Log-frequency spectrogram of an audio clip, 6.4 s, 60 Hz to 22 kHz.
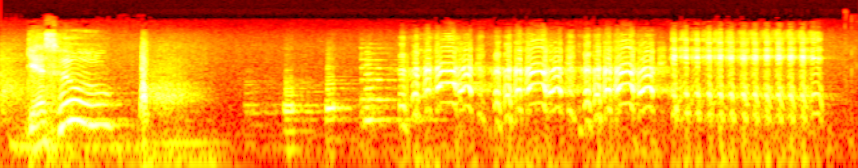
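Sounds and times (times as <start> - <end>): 
speech: 0.2 - 1.0
cartoon woodpecker character's high staccato cackling laugh: 2.7 - 6.3.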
